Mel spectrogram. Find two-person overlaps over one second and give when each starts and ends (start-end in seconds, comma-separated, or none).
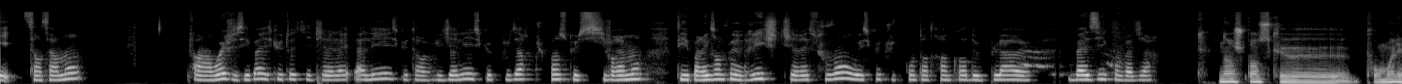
none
